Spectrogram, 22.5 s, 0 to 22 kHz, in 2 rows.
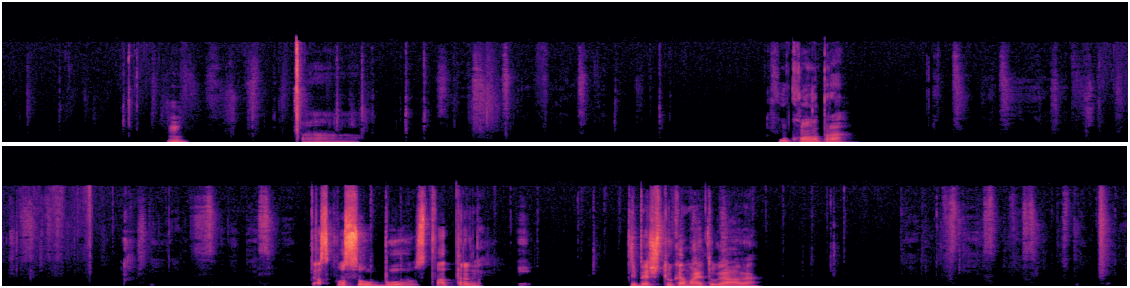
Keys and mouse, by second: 0.9-4.2 drag, 2.2 alt+q, 3.3 g, 3.7 alt+q, 6.3 g, 9.3-22.5 drag.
